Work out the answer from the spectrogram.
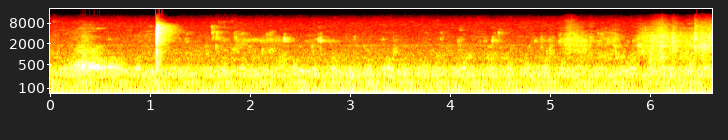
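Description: Eating sounds from people chewing burgers: faint wet smacks and mouth clicks, with one sharp click about a second in, over a steady low hum.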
